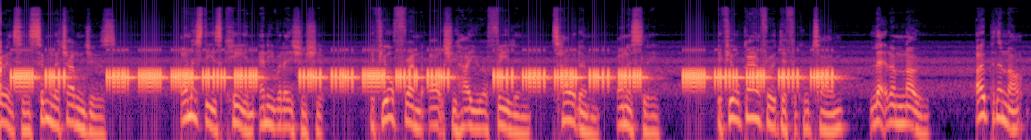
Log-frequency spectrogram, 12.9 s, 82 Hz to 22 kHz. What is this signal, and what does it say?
Hellschreiber (Feld-Hell, 122.5 baud), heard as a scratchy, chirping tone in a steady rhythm, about 1000 Hz, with speech in English. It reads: … AZGWX JJSVJ YFAYX ZWKLF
